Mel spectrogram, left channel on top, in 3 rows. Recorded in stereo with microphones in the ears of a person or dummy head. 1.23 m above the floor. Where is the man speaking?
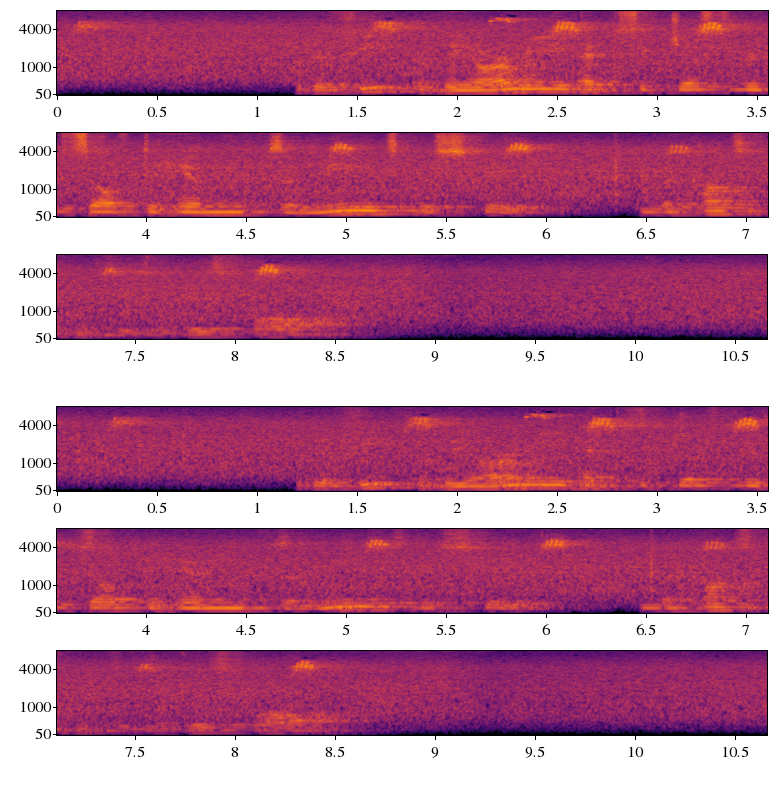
45° left (ahead or behind), 2.5 m; by 8.5 s 20° left (ahead or behind), 3.5 m.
